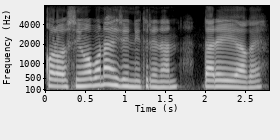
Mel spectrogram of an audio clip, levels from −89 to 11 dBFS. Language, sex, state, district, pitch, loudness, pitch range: Chakma, female, Tripura, Dhalai, 215 Hz, -13 LUFS, 205-230 Hz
